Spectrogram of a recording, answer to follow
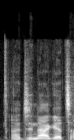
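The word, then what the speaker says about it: Dinagat: It does also include uh Daaget Island, I believe is how you say that.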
